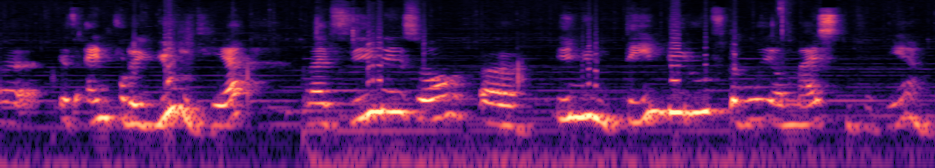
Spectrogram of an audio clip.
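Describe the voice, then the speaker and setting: Faint music plays behind a woman who speaks at a fairly slow pace in a high pitch with ordinary pitch variation. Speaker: leather cutter. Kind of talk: interview answer. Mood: warm, sometimes laughing. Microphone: lapel.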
